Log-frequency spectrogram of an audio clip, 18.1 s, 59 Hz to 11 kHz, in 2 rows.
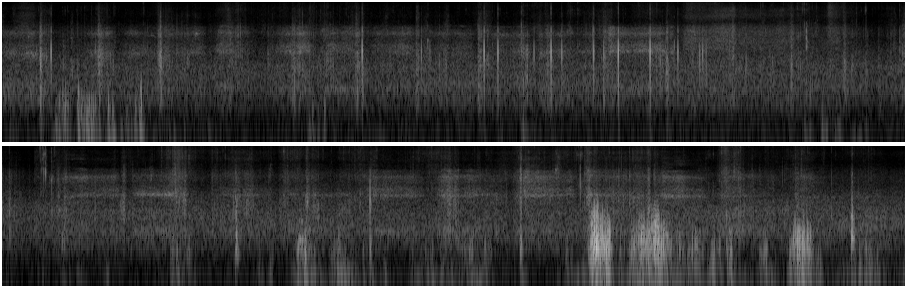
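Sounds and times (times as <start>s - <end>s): footsteps on dry grass and twigs: 0.0s - 18.0s.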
